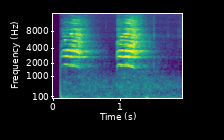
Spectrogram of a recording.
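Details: Black-capped chickadee, a small nonmigratory North American songbird of deciduous and mixed forests, giving two harsh, buzzy calls about a second apart, each a dense stack of raspy notes over a low background rumble.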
